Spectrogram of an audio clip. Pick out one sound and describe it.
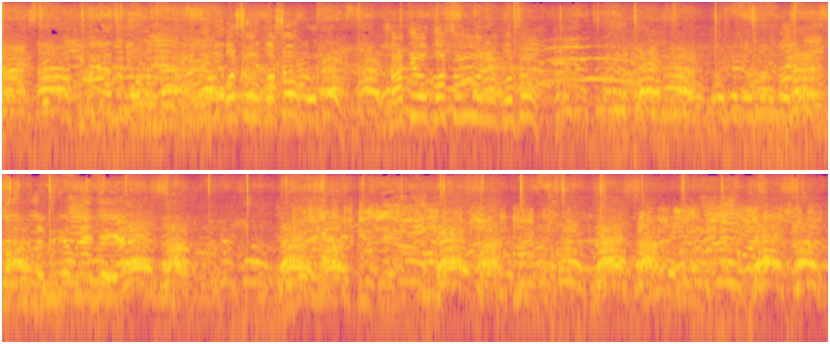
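A large crowd of men shouts and chants loudly close by, outdoors.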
